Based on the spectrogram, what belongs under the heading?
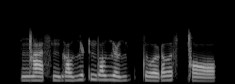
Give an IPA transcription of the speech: ŋ͡ǀ a s ŋ ɡ ɨ lˠ ʎ ə˞ ʈ n d o lˠ ʎ ʊ ɭ ʎ ɨ ʈ t ʊː ɽ ɤː s ǀ ɔ

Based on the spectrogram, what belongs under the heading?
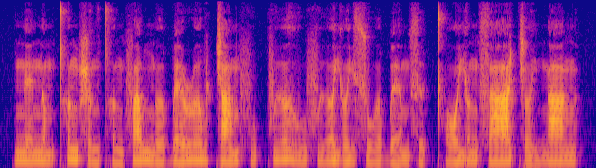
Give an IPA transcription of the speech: n e˨˩˨ n ə˨˩˨ m t̪ʰ ə˧ ŋ ʂ ə˨˩˨ ŋ t̪ʰ ə˨˩ ŋ f a˧˥ w ŋ əː˨˩ ɓ ɛ˨˩˨ ɹ ə˧ w c a˨˩˦ m f u˨˩ p̚ f ɨ˧˥ ə̯ ɣ u˨˩˦ f ɨ˨˩˦ ə̯ j ə˨˩˨ j s u˨˩ ə̯ ɓ ɛ˨˩˨ m s ɨ˨˩ t̚ t̪ʰ ɔ˨˩˦ j ə˧ ŋ s aː˧˥ c ə˨˩˦ j ŋ a˧ ŋ

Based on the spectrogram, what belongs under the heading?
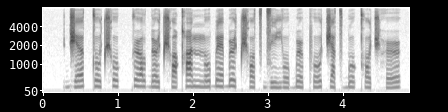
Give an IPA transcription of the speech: d͡ʒ ɛ˨˥ ɐ̯ tː o˨˥ t͡ʃʰ o˦˨ kː ə˞˦˨ lˠ ɗ ə˞˨˩ t͡ʃʰ ɔ˨˩ qʰ ɛ˦˨ nː o˨˥ ɓ ɛ˨˥ ɓ ə˞˦˨ t͡ʃʰ ɔ˨˥ t͡s d͡z i˨˩ j o˨˩ ɓ ə˞˦˨ pʰ o˨˥ t͡ʃ a˨˩ t͡s ɓ o˨˥ kʰ ɔ˨˩ t͡ʃ h ə˞˨˥

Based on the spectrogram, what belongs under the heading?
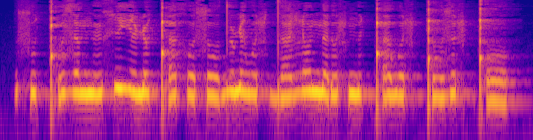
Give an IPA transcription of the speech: sʷ i ǃʼ u z ɜ ŋ ʉ x i j i ɳ ɯ ǃʼ ɜ x o s o d̪ u ɳ i w u ɬ d̪ ɜ ɮ o n ɜ ɾ u ɬ ŋ ʉ ǃʼ ɜ w o ɬ ǃ u z u ɬ ǃʼ o

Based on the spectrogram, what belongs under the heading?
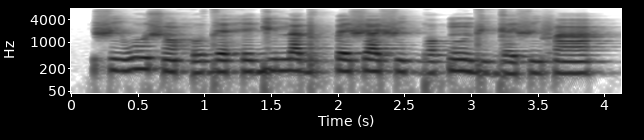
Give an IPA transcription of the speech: ʃ i˨ w o˧ ʃ ɔ̃˨ h o˨˦ d ɛ˦˨ h e˧ ɡ i˧ n a˧ d u˨ k͡p ɛ˧ ʃ a˧ ʃ i˧ ɡ͡b ɔ˧ k͡p ũ˦ d i˧ ɡ ɛ˧ ʃ i˧ f ã˦

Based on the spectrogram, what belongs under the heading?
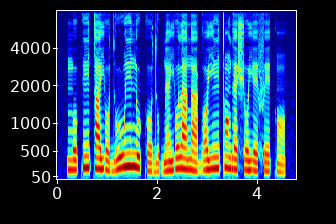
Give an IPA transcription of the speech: m o˧ k ĩ˦ t a˧ j o˨ d u˨˦ w ĩ˦ n u˦˨ k o˨ d u˨ ɡ͡b ɛ̃˧ j o˦ l a˧ n a˨ ɡ ɔ˧ j ĩ˦ t ɔ̃˦ ɡ ɛ˧ ʃ o˧ j e˨ f e˨ k ɔ̃˨

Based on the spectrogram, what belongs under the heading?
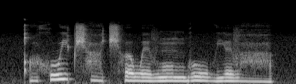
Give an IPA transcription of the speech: qʼ ɔ̤ x u j t͡ʃʰ a̤ t͡ʃʰ ə w e v ũ ŋ ɡ u w ṳ j e v a̤

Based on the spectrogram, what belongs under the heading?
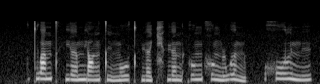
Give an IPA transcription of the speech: t̪ w a˥ n t̪ʰ j ɛ˧˥ m j ɑ˧˥ ŋ t̪ i˨˩ n̪ o˥ ʊ̯ t̪ʰ ɥ ɛ˧˥ t͡ɕʰ ɥ ɛ˥˩ n k ɤ˥ ŋ x ɤ˥˧ ŋ ɻ w ə˥˩ n | x o˥ ʊ̯ l y˨ m y˧˥

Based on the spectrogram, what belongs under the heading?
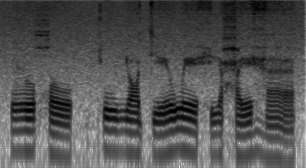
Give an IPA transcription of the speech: ʕ u χ o | c u ʎ ɒ tʲ e w e h i ħ e ɦ æ

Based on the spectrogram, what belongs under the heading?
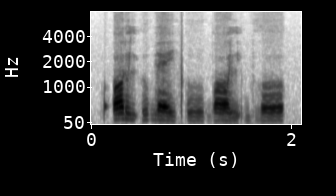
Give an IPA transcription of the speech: ʔ ɔ ɾ u lʲ ʔ u b ɛː i̯ pʼ uː b ɔː lʲ ṵ bʱ o

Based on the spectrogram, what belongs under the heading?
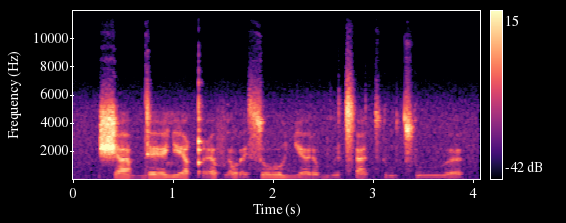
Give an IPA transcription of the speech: ʃ a b d ɛː lʲ ɛ qʼ ḭ ɐ̯ f ḭ lˠ ɾ ḭ s oː ʎ ɛ ɐ̯ ɾ ʌ b ɯ t͡sʼ a t͡sʼ ṵ t͡sʼ uː ɐ̯

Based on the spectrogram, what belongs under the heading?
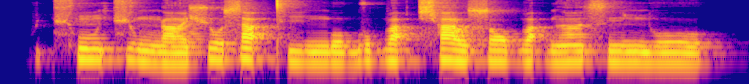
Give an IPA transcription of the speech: t͡ɕʰ ũ˦ t͡ɕ o˦˨ ŋ ä˨ ʃ o˦˨ s ä˦ ʔ tʰ i˨ ŋ o˨ ɡ o˦˨ b ä˦ ʔ t͡ɕʰ a˦˨ ʊ̯ sʰ ɔ˦ b ä˦ ʔ ɡ ã˦ s ĩ˦ ɲ o˦

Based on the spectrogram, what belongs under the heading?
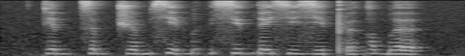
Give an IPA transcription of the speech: k e b t͡s ə b t͡ʃ ɵ b sʲ ɛ b | sʲ ʊ b ɾ e sʲ ʉ zʲ ɛ pʼ ɵ ɡ ɔ b ə

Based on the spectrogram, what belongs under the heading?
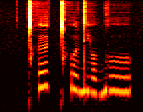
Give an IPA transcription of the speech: ǀʰ ɘ ǀʰ u d j o ɡ u

